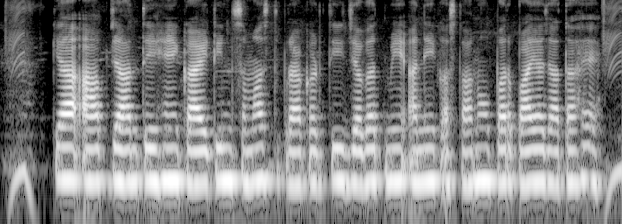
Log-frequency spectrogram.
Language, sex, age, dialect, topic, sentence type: Hindi, female, 36-40, Garhwali, agriculture, statement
